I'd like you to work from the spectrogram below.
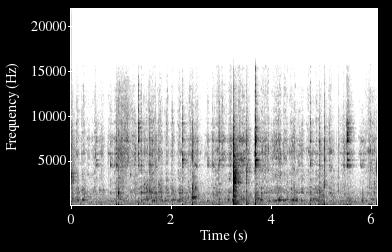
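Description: A whisk beats oil, sugar and two eggs together in a bowl, with quick irregular clinks and stirring taps against the sides at a steady close, moderate level.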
